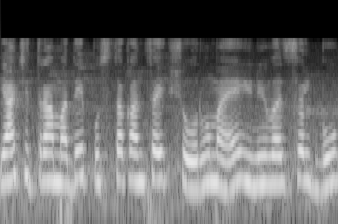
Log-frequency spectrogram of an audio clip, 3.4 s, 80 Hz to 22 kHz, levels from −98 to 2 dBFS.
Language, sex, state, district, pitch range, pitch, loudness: Marathi, female, Maharashtra, Mumbai Suburban, 225-245 Hz, 235 Hz, -17 LUFS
